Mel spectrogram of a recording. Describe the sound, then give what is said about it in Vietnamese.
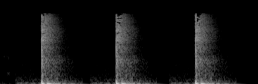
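Three sharp slaps across the face, evenly spaced and loud, each a crisp smack that fades quickly, with no voices. “Tiếng bạt tai rõ ràng vang dội, khiến ai nghe được đều hãi hùng khiếp vía.”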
